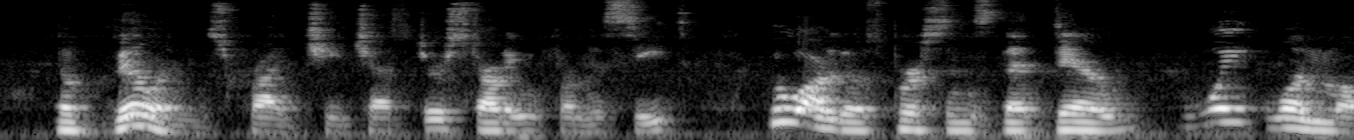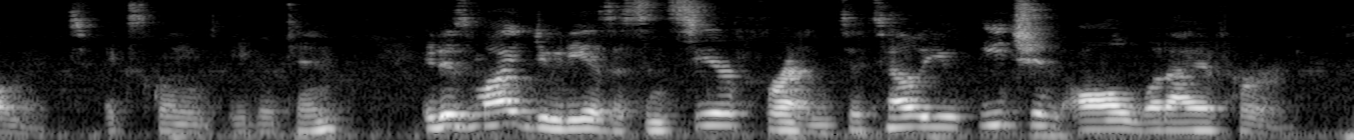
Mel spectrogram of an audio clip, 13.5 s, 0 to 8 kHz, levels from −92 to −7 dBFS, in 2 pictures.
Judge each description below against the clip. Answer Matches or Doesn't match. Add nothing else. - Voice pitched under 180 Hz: Matches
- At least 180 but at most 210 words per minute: Doesn't match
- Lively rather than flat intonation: Matches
